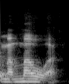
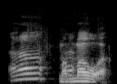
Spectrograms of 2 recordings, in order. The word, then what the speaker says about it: Momoa: So Momoa.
